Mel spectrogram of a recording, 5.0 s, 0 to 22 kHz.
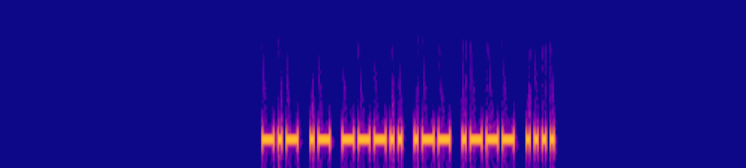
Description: Morse code, heard as a keyed tone, about 46 wpm, 700 Hz. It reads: KA8WJH
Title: USA Call Signs - 6 Characters - 45wpm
